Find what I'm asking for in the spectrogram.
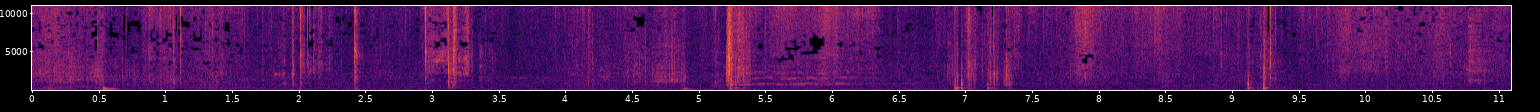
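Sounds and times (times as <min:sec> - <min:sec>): rustling in grass: 0:07.4 - 0:11.0.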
